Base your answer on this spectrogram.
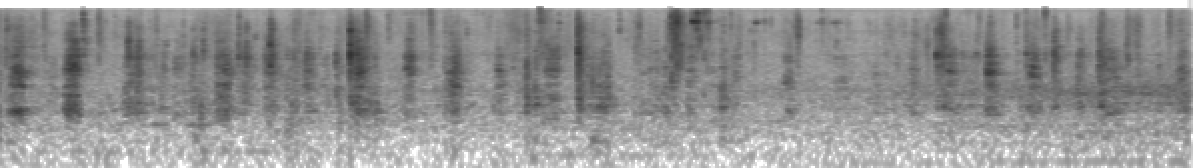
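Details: Young dogs on a bathing day, panting in quick breathy bursts about every half second, airy and hissing with no voiced tone, steady throughout.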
